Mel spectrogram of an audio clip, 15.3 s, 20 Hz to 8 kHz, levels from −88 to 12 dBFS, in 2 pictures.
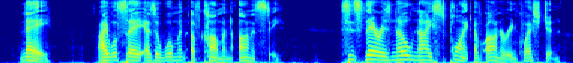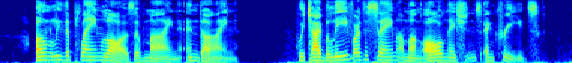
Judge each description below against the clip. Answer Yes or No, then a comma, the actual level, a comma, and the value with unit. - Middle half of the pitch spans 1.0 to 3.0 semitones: No, average, 3.7 semitones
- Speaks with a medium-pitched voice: Yes, medium, 160 Hz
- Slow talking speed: No, average, 155 wpm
